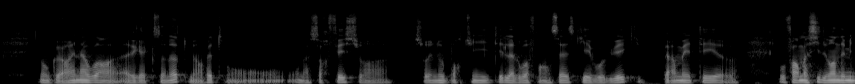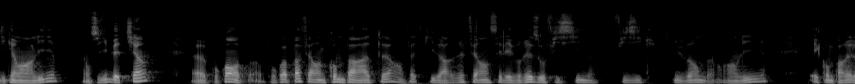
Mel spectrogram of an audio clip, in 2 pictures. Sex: male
